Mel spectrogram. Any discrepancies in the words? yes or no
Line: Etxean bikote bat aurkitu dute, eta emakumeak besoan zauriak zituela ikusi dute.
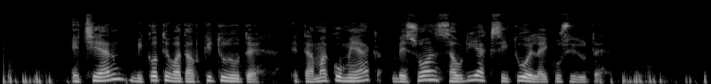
no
